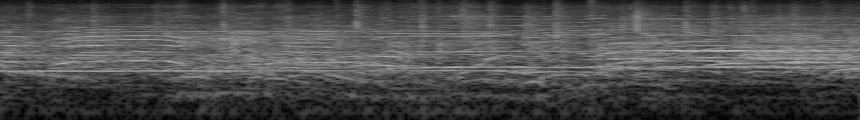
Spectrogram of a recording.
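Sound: wrestling crowd cheering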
